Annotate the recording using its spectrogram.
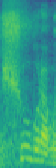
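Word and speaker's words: שוב: 에 여러분 히브리어로 슈브라고 읽습니다.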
